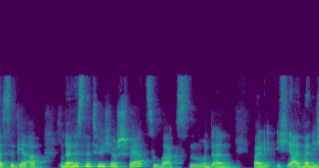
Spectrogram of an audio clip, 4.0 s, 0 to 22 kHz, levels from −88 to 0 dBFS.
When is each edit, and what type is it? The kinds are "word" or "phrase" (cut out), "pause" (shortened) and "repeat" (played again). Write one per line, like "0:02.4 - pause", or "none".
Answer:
none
